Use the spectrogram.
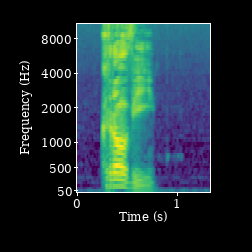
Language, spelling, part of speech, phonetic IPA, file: Polish, krowi, adjective, [ˈkrɔvʲi], Pl-krowi.ogg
